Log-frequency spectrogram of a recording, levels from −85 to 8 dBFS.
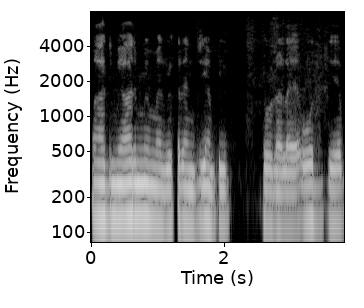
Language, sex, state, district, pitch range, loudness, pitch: Rajasthani, male, Rajasthan, Nagaur, 115-130 Hz, -18 LUFS, 120 Hz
